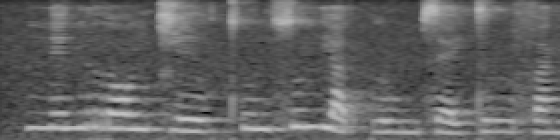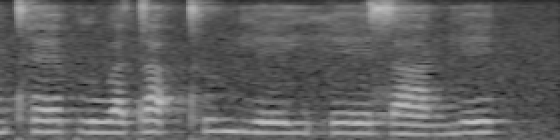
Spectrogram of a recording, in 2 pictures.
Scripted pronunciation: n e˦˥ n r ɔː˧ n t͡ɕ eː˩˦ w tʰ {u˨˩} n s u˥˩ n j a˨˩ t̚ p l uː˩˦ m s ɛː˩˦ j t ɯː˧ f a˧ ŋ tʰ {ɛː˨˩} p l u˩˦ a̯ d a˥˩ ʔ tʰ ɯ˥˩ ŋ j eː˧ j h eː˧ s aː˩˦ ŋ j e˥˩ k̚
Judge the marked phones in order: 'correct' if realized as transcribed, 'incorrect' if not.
incorrect: u˧, incorrect: ɛː˦˥

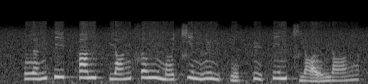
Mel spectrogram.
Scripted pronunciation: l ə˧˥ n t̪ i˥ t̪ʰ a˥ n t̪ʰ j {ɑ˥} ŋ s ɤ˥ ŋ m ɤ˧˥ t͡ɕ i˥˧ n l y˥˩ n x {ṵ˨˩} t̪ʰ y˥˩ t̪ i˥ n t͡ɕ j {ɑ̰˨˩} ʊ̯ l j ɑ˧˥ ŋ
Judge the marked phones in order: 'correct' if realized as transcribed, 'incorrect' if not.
incorrect: ɑ˧˥, correct, correct

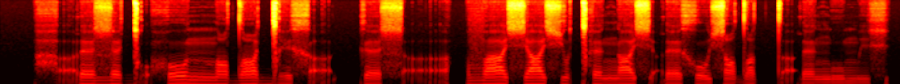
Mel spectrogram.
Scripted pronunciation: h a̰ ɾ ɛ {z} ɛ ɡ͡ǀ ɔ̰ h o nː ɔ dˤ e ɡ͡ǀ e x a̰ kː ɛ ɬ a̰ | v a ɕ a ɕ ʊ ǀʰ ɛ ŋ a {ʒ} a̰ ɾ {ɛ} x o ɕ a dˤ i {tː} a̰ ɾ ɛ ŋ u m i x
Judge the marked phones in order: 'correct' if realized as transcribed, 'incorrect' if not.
incorrect: ɮ, incorrect: ɕ, correct, correct

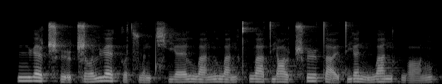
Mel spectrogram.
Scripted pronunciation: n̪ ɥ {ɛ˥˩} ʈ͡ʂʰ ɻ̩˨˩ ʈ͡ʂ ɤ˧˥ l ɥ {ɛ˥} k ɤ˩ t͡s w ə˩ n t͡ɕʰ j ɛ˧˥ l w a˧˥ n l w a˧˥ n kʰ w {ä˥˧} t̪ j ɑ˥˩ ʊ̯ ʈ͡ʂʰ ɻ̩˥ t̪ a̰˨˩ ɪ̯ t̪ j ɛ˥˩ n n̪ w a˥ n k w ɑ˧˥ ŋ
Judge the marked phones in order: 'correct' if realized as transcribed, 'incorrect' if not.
correct, incorrect: ɛ˥˩, correct

